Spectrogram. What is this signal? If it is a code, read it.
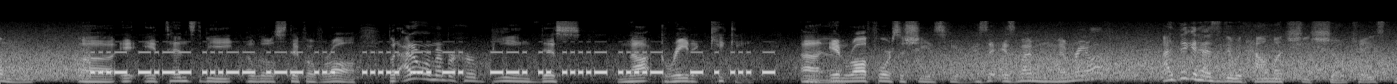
Morse code, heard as a keyed tone, machine-sent, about 30 wpm, 570 Hz, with speech in English. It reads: VY3WS 5NN GI44 TEST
